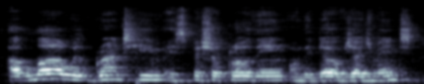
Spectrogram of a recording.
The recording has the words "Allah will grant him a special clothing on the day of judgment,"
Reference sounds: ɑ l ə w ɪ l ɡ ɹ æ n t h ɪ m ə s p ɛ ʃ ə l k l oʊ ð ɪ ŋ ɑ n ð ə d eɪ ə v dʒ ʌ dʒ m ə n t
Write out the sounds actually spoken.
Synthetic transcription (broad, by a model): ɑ l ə w ɪ l ɡ ɹ æ n t h ɪ m ə s p ɛ ʃ ə l k l oʊ ð ɪ ŋ ɑ n ð ə d eɪ ə v dʒ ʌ dʒ m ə n t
